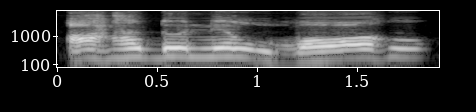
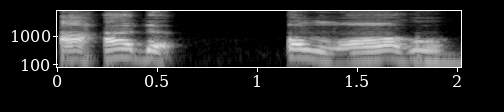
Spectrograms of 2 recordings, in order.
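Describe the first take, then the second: First: The words run together with an added n sound. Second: It stops on a bouncing d, then restarts. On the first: "मिला के पढ़ने के वास्ते इसके अंदर से नून निकाले" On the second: "अगर आप यहाँ रोक दिया"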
